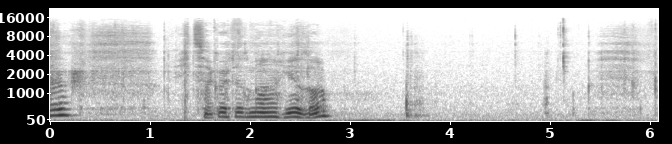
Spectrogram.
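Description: Paper pages rustle and flap as a booklet is opened and handled.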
